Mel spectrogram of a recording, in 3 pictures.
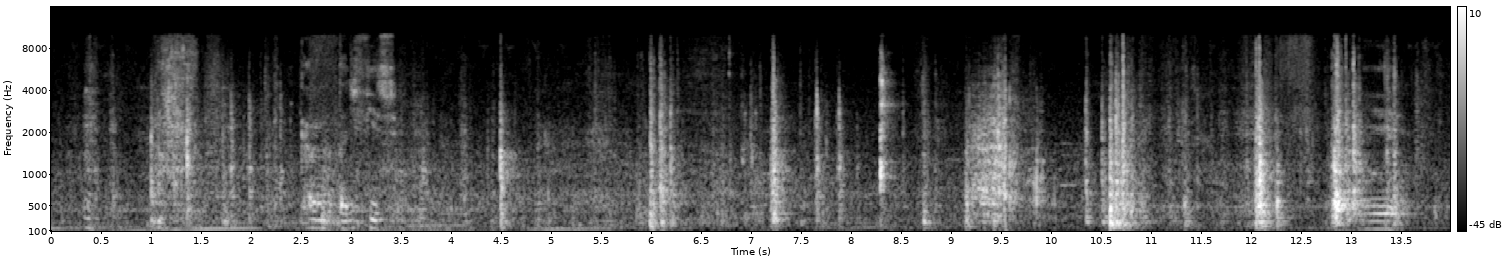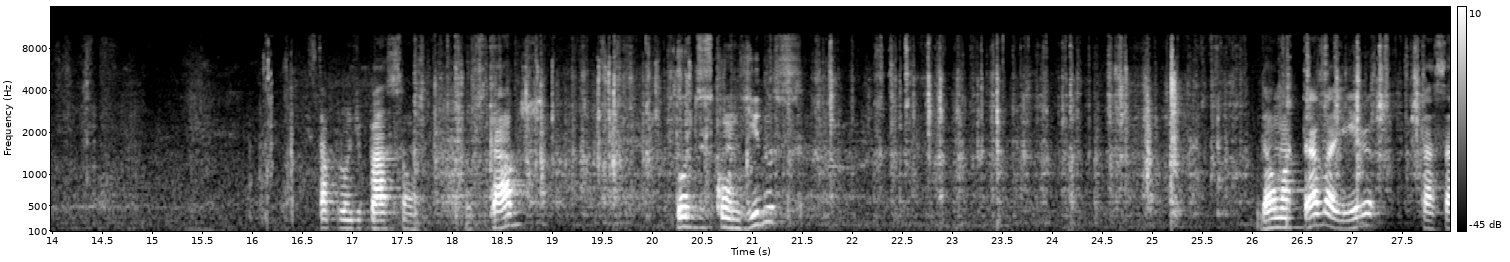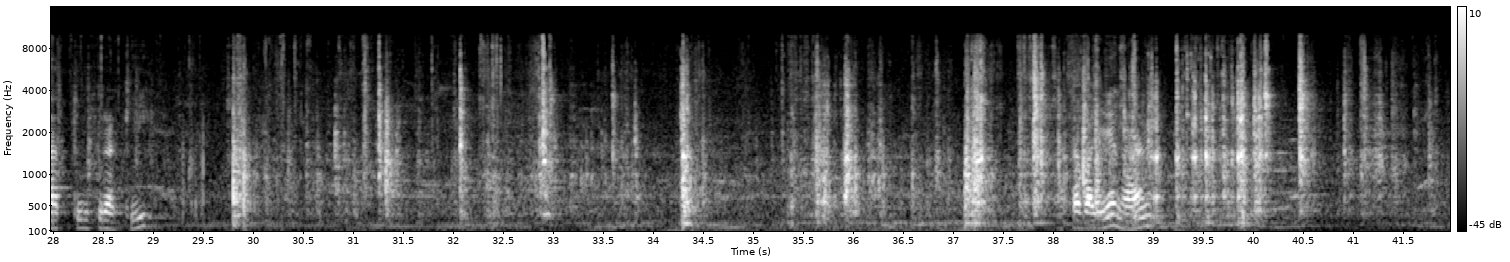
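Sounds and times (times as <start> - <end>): short scraping sounds: 0.3 - 1.9, 9.1 - 9.8
plastic and metal parts clicking: 17.5 - 41.9.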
